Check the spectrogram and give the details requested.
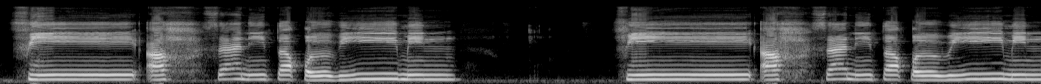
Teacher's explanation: فا کے نیچے زیر ہے، اوپر مد بھی ہے، اس کو ہم 3 سے 4 حرکت کے برابر لمبا بھی کریں گے۔ قاف حروف مستعلیہ بھی ہے، موٹا بھی کریں گے اور کلکلا بھی ہوگا، اور یا سے پہلے زیر ہے تو ایک الف کے برابر لمبا کریں گے۔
